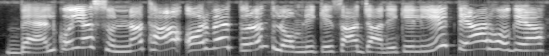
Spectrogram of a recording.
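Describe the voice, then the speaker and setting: A woman narrates a scripted story in a high, bright voice. She takes her time over each phrase. The sound is slightly dull and lo-fi. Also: sing-song, unhurried, no echo.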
